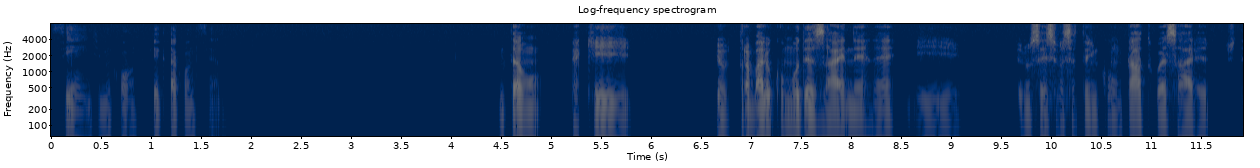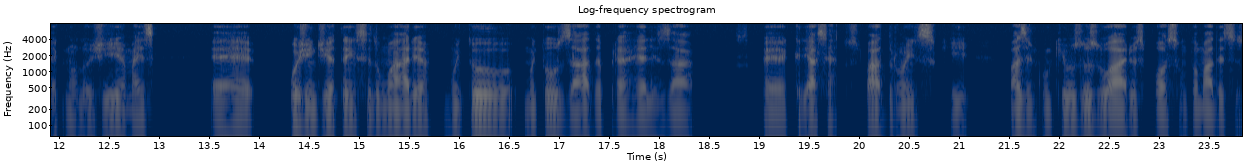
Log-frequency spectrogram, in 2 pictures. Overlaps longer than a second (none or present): none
